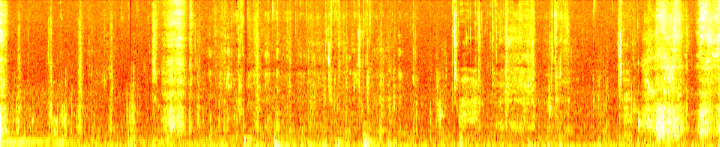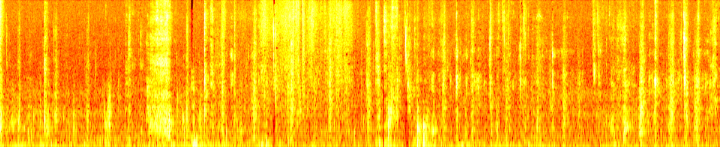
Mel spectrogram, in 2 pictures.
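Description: Close-miked chewing and crunching of mulhoe, a spicy Korean cold raw-fish soup with crisp sliced vegetables, taken in repeated mouthfuls, with utensils clicking against the bowl now and then. A louder spell of mouth noise comes about thirteen seconds in.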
